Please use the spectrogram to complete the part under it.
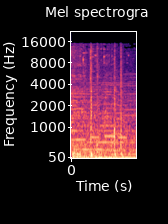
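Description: Horse hooves clattering at a gallop in The Witcher 3, a quick series of muffled clip-clop beats over a low, steady game ambience.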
